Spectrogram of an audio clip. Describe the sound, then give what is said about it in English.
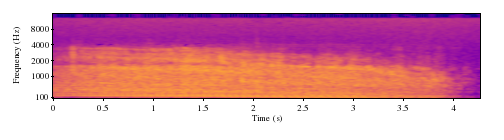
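A car engine rumbles steadily at low speed, a constant droning hum with a throaty low tone, even in volume before easing away and fading out at the end. The car swings off the road and drives toward the shore by moonlight without its lights on. “Guard not see car moving toward shore.”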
